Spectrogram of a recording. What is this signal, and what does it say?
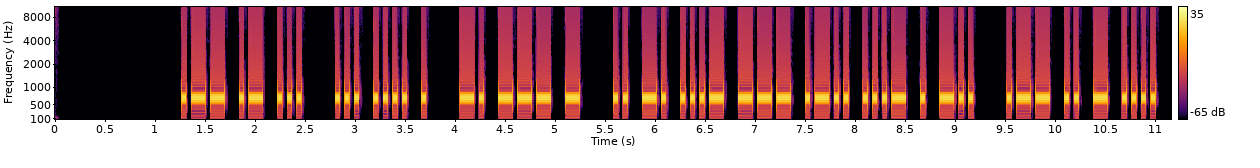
Morse code, heard as a keyed tone, about 25 wpm, 700 Hz. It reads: WAS SHE NOT INVOLVED WITH
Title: Sentences from Top 1000 Words - Review Part 5 - 25wpm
